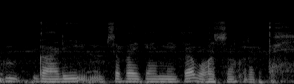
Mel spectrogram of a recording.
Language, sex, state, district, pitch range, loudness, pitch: Hindi, male, Bihar, Madhepura, 120-130 Hz, -39 LUFS, 125 Hz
